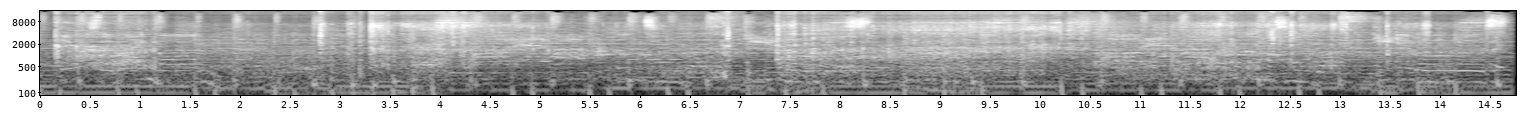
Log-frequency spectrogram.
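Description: Skateboards rolling and popping, with the sharp clack of boards hitting and landing on concrete and tarmac, over a music track with steady bass notes.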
